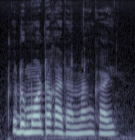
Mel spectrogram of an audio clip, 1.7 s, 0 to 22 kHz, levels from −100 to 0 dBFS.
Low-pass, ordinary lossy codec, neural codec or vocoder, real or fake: none; none; none; real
